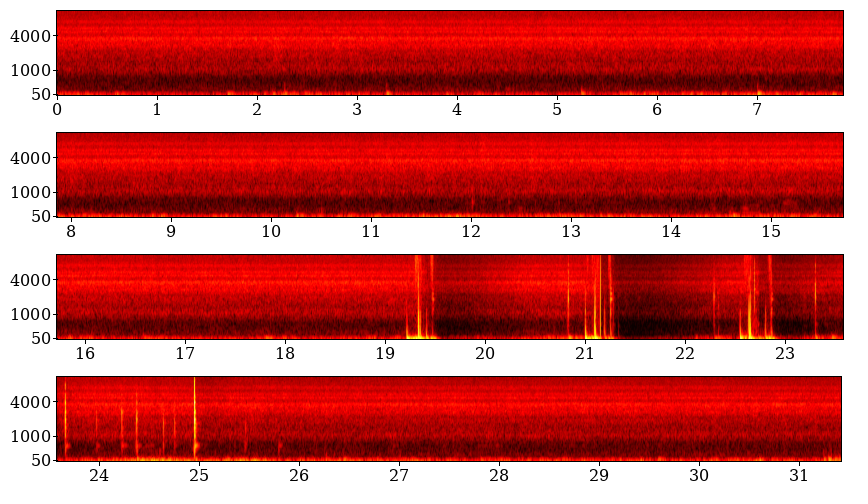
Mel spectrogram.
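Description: Low rumble of wind and handling noise on a camera carried up a rocky slope, over a steady hiss. About two-thirds of the way through comes a cluster of very loud knocks on the microphone, with the sound cutting out briefly between them.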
